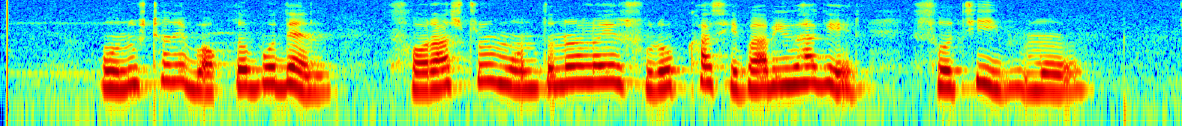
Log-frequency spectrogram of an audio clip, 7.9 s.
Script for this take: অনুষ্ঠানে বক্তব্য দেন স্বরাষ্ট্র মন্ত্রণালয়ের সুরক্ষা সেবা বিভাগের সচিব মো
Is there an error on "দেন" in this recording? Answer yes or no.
no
